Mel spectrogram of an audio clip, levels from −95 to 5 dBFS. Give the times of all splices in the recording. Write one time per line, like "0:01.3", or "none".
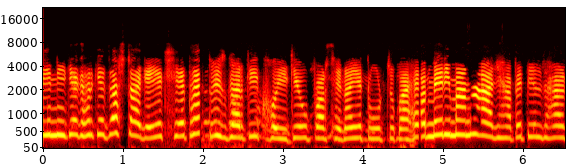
0:02.0
0:04.7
